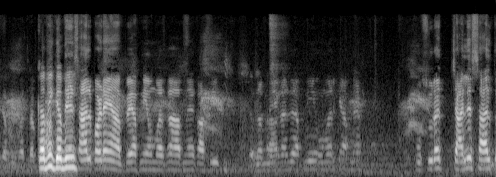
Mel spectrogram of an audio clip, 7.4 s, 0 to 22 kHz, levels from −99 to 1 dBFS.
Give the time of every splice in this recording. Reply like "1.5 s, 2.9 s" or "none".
none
